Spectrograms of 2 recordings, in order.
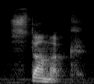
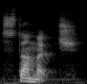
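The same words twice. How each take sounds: First: The word ends with a k sound. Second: The word ends with a ch sound. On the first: The speaker calls it right. "it's actually pronounced stomach" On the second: The speaker calls it wrong. "Many people often pronounce it like stomach, like watch or touch"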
